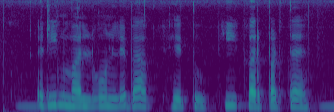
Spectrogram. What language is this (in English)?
Maithili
